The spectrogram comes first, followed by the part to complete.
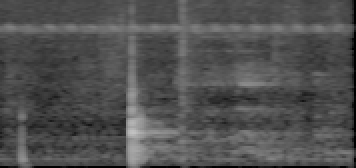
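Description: A soft knock, then a sharp, loud thump about a second in that rings briefly before dying away.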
